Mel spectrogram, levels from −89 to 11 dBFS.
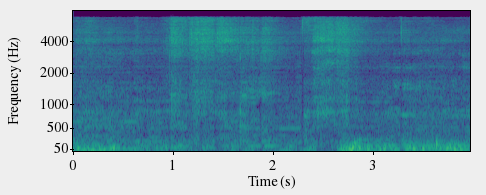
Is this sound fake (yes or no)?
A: yes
